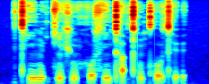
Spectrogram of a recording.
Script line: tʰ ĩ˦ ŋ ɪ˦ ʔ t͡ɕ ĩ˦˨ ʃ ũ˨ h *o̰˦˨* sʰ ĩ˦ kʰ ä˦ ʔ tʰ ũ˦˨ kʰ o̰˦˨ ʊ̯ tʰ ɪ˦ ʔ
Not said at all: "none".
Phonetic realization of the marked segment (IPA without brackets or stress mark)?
o˨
